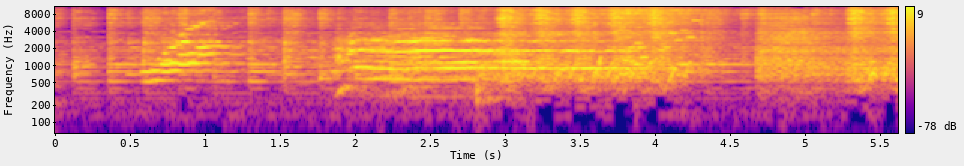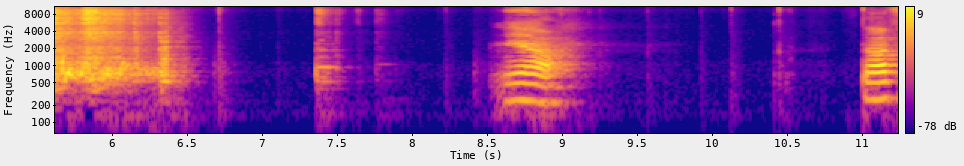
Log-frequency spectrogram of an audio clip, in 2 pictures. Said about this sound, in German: Und dieses Geräusch, wenn man den Bären spawnt, hört mal.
